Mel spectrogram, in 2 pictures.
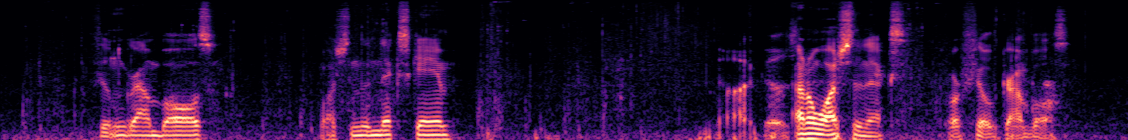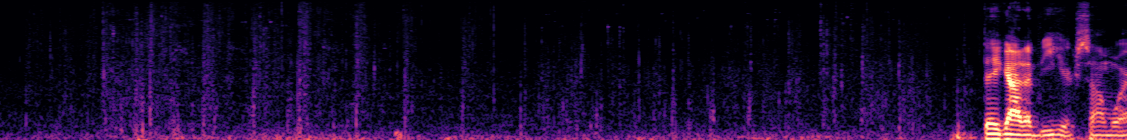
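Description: Footsteps run across grass and sand.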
